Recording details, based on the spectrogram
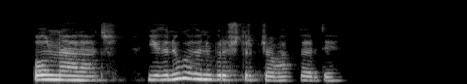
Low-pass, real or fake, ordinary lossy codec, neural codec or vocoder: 7.2 kHz; real; Opus, 24 kbps; none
